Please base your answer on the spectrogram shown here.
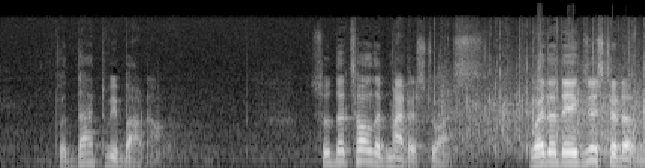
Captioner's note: applause; 掌聲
